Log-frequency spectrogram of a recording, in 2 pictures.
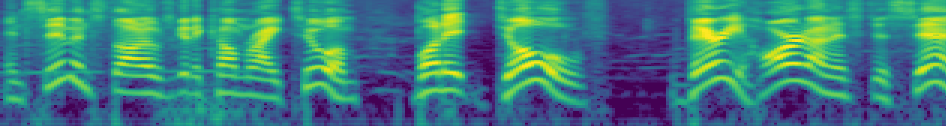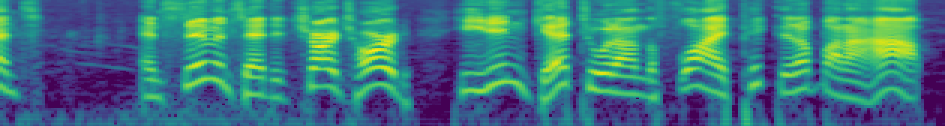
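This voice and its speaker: A man's voice: high voice, sing-song, normal speed, bright, forceful tone, no room sound. A man doing live baseball play-by-play commentary as the announcer, in clipped phrases, stretching words on big plays.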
